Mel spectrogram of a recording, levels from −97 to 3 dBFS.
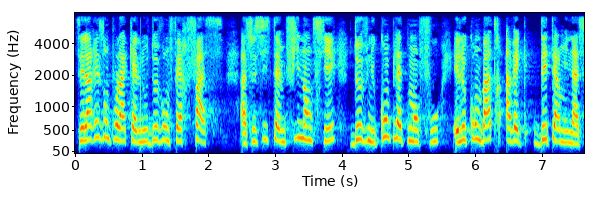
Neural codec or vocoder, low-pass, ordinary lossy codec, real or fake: vocoder, 22.05 kHz, 80 mel bands, Vocos; 7.2 kHz; none; fake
